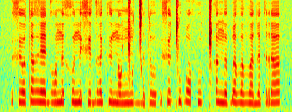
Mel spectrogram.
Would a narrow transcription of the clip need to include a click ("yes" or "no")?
yes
